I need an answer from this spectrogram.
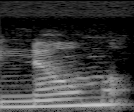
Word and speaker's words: gnome: this week Crypt and gnome that g is silent so we say gnome or Nos and this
